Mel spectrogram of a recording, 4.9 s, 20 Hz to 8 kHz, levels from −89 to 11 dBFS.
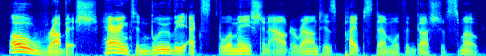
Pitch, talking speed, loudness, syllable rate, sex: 95 Hz, 195 wpm, -22 LUFS, 5.2 syllables/s, male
